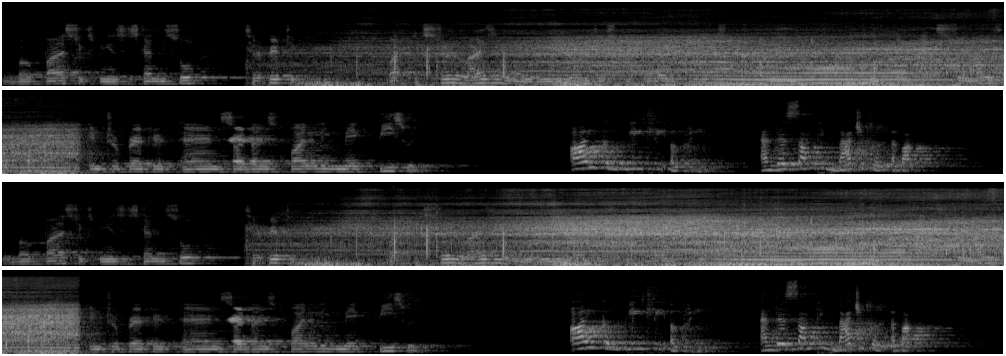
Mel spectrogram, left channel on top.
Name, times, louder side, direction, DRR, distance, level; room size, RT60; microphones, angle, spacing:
voice 1, 0.0-2.0 2.4-3.0 3.8-7.3 7.6-8.0 8.6-10.1 10.9-14.3, left 1 dB, 10° left, 0 dB, 1.8 m, -39 dB
sound 1, 2.4-10.8, right 5 dB, 55° right, 0.8 m, -28 dB
voice 2, 15.7-17.1 17.6-19.1, right 1 dB, 75° right, 3 dB, 6.0 m, -35 dB
23.0 x 19.0 x 9.9 m, 1.3 s
head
